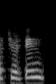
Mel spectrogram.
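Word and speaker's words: chitin: ही learn करेंगे, तो मैं तो इसको चिटिन ही बोलती हूँ। आप लोग इसको काइटिन कह सकते हैं, वैसे काइटिन ही बोला जाता है, प्रॉपर जो प्रोनाउंसिएशन होती है।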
